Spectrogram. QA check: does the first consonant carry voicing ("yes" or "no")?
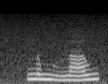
yes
